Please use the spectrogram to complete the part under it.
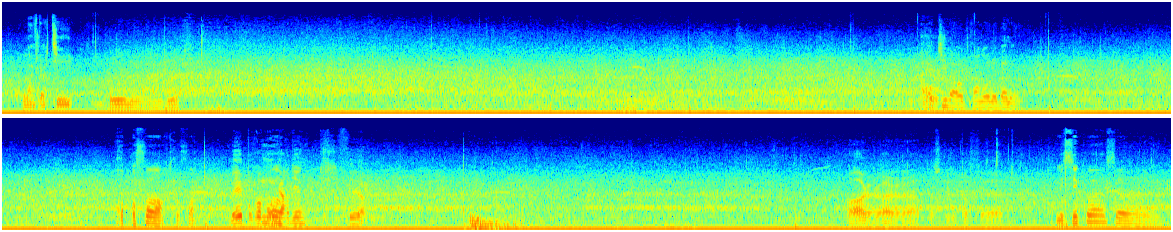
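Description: A large stadium crowd murmurs and roars in the background.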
